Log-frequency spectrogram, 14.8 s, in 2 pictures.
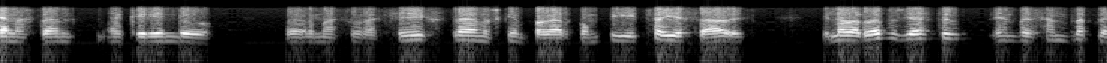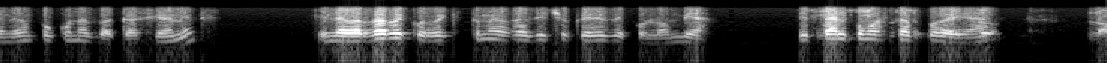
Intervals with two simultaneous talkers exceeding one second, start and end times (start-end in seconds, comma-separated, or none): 12.7-14.0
